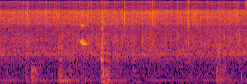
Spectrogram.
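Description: Uvmaç helva, the Iğdır-style flour halva, sizzles quietly in a pan while a spoon stirs it, giving a soft steady crackle broken by a few light scraping taps against the pan.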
